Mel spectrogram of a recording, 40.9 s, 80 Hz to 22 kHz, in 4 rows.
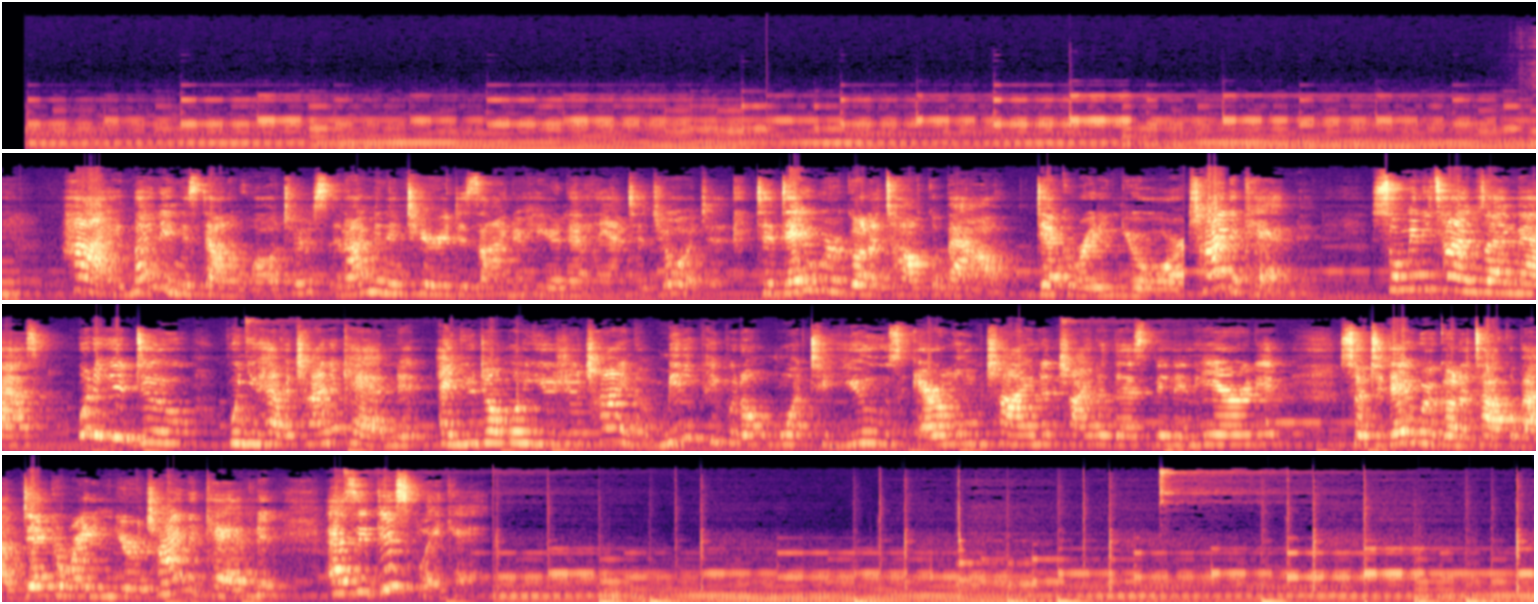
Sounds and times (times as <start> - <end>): Ambient music: 0.2 - 10.6, 33.8 - 40.8.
